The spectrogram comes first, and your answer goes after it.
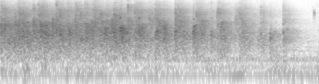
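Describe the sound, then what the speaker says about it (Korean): A church congregation breaks into a dense, loud round of applause during a Methodist service, the sustained clapping filling the room before thinning and fading away near the end. "우리 하나님께 영광의 박수 한번 올려드릴까요?"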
